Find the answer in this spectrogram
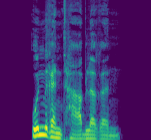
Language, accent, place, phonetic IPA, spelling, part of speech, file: German, Germany, Berlin, [ˈʊnʁɛnˌtaːbləʁən], unrentableren, adjective, De-unrentableren.ogg
- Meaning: inflection of unrentabel: 1. strong genitive masculine/neuter singular comparative degree 2. weak/mixed genitive/dative all-gender singular comparative degree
